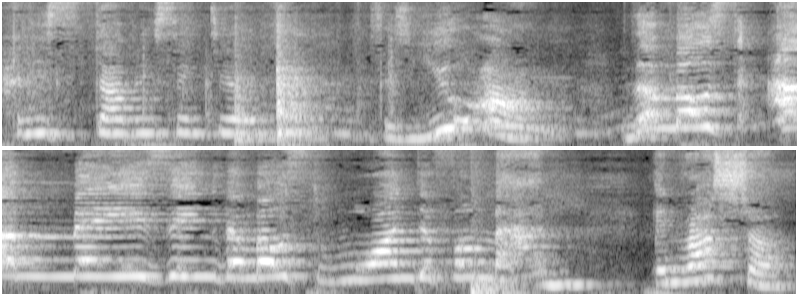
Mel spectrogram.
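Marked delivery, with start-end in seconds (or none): 2.1-7.8 loud, high, stretched proclamation; grand praise. Acted. Judge surprises the accused man with lavish praise, exultant. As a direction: build to a booming compliment.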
